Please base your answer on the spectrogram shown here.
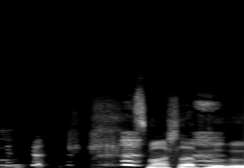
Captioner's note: laughing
